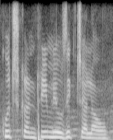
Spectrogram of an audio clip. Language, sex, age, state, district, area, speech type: Urdu, female, 18-30, Uttar Pradesh, Gautam Buddha Nagar, urban, read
